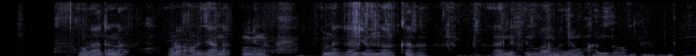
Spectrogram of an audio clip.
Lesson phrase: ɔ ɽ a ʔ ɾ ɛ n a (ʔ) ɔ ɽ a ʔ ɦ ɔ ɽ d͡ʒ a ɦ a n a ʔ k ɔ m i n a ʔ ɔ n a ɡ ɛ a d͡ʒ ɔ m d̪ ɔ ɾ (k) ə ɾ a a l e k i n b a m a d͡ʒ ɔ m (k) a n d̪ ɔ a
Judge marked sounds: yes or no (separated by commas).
yes, yes, no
